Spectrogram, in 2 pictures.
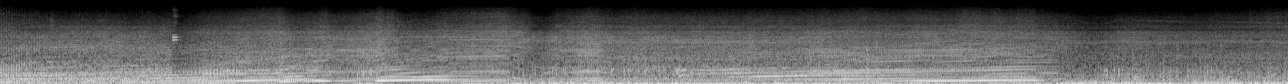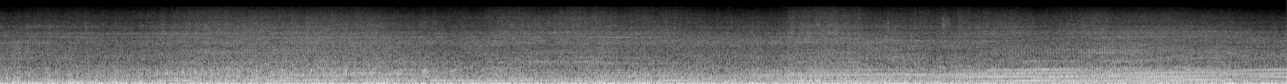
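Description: A motorcycle engine revs up and down through the gears close by.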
